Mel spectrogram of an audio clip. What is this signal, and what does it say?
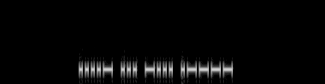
Morse code, heard as a keyed tone, about 37 wpm, 700 Hz. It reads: 4SB1
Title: Four Challenging Letter-Number Combinations 40wpm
